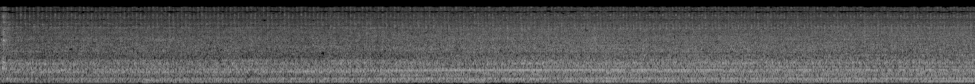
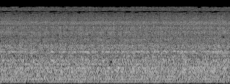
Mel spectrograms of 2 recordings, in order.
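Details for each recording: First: Toyota Vios Gen 4 with worn, rough-sounding A/C compressor, engine idling with compressor engaged: steady idle and even compressor hum, no repeated clutch ticking; a single tick is normal, rapid successive ticks would be abnormal. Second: Toyota Vios Gen 4 with A/C engaged: steady coarse grinding whir from a rough worn compressor bearing; quiet when compressor disengaged.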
